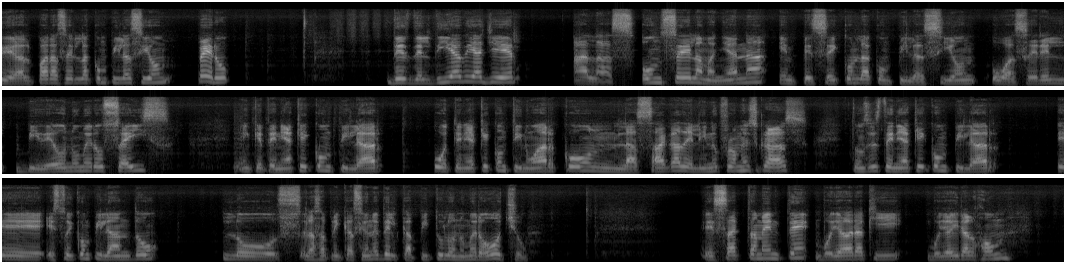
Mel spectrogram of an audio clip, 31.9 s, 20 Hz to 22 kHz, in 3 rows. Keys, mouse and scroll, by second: 0.5 click, 28.7 click, 30.8-31.8 scroll down 3.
